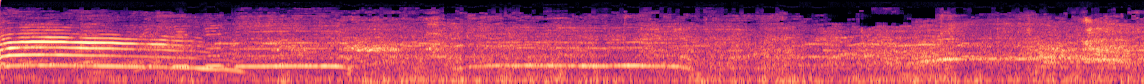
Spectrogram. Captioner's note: coaster rumbling; people screaming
